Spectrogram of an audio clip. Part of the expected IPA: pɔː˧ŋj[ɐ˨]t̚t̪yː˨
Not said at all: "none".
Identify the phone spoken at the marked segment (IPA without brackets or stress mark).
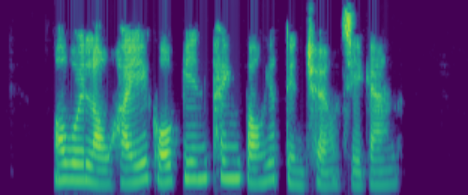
ɐ˥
